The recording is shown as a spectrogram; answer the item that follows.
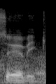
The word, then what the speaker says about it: Övik: Yeah, or the full name is Örnsköldsvik, but yeah, its shorter version is Övik, yeah.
